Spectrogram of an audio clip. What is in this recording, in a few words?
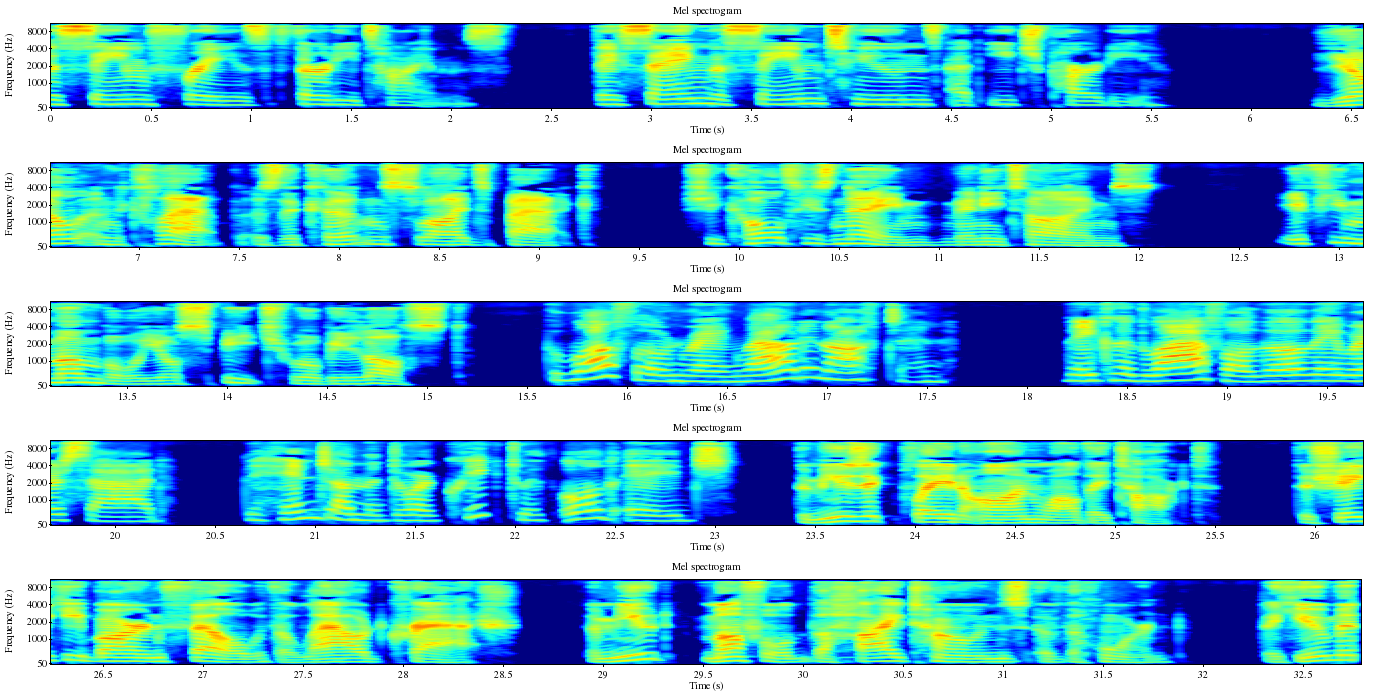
Voice Isolation Mode ideal; Apple AirPods Pro 3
